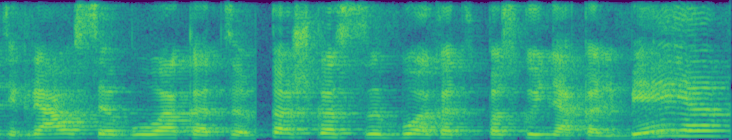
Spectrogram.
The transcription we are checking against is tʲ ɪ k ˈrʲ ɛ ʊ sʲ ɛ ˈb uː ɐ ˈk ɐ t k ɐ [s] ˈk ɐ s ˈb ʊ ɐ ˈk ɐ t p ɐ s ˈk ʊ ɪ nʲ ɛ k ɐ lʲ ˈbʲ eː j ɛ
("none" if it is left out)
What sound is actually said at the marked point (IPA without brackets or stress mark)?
ʃ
